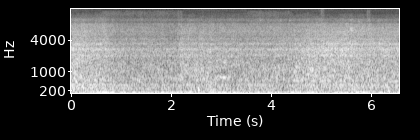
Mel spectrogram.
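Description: Train running, a steady low rumble with no breaks or distinct events.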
